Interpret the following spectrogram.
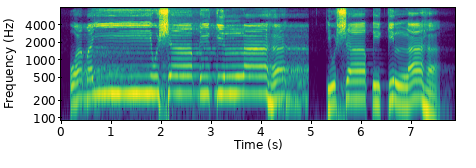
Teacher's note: maka masuk dengan mendengung, masuk pada huruf ya dan mendengung selama 3 harokat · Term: idgham bi gunna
